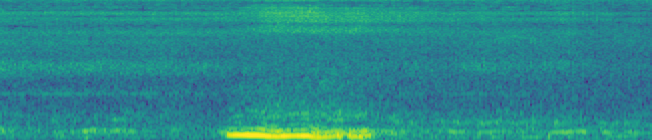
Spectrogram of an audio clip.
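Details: Puppy snoring after a long, tiring day: a single deep, rumbling snore lasting about a second over quiet room noise.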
